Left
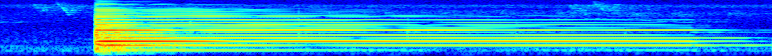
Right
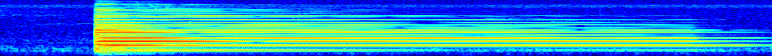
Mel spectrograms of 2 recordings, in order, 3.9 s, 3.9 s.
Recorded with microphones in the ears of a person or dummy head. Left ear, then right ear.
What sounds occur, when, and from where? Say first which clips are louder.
0.5 s a piano: even; 5° left (ahead or behind), 0.8 m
